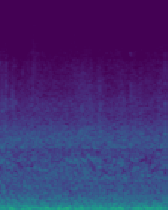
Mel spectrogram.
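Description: Steady outdoor background noise while walking along a park road: a low, unsteady rumble under a soft, even hiss, with no distinct single sound standing out.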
